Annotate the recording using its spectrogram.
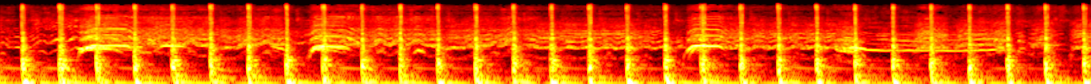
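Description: A powwow drum group singing around one large drum: the sticks strike the drum together about three times a second while the singers' voices run through falling and rising phrases, with one long held note near the end.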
